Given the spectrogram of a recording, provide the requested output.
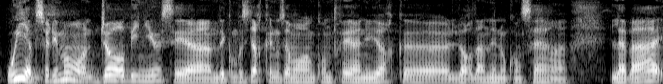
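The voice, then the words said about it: Argentine accent in French. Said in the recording (French): “Vous avez un joli accent argentin.”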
